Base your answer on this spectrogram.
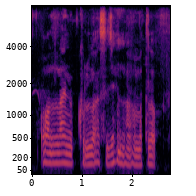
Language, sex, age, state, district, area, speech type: Maithili, male, 18-30, Bihar, Samastipur, rural, spontaneous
